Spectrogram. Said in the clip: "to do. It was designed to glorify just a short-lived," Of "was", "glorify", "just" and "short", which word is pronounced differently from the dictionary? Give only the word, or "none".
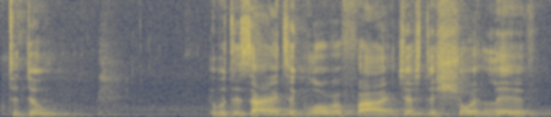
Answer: none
